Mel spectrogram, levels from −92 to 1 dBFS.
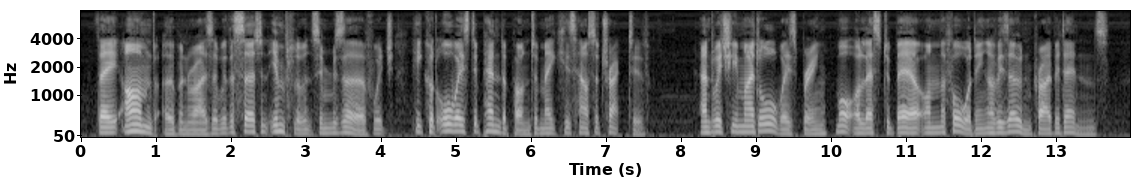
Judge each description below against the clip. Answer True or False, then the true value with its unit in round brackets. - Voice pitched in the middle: False (120 Hz)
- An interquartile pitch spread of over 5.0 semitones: True (5.5 semitones)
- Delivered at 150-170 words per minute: True (165 wpm)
